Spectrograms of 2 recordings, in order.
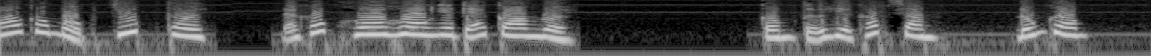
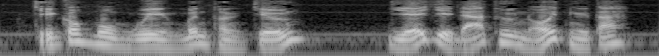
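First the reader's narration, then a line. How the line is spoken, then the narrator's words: Cold. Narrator (Vietnamese): Trương Du Kỵ lạnh lùng nói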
